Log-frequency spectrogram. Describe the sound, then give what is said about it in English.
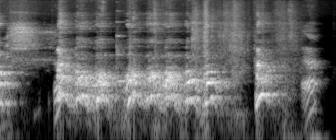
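Dogs bark at a ringing doorbell, a rapid, loud string of excited barks and yips in several bursts, broken by a short pause near the end and closing with one last fainter burst. “This is what happens when you have dogs and somebody rings the doorbell.”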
